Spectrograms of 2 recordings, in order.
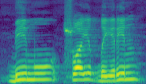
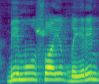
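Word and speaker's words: بمصيطر: Dan yang terakhir yaitu tulisannya shad tetapi harus dibaca shad ya, meskipun di atasnya ada huruf sin kecil, yaitu terdapat di surat 88 Al-Ghasyiyah ayat 22 juz 30, yaitu bimu syaidirin ya, cara bacanya bimu syaidirin pakai shad bukan pakai sin.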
